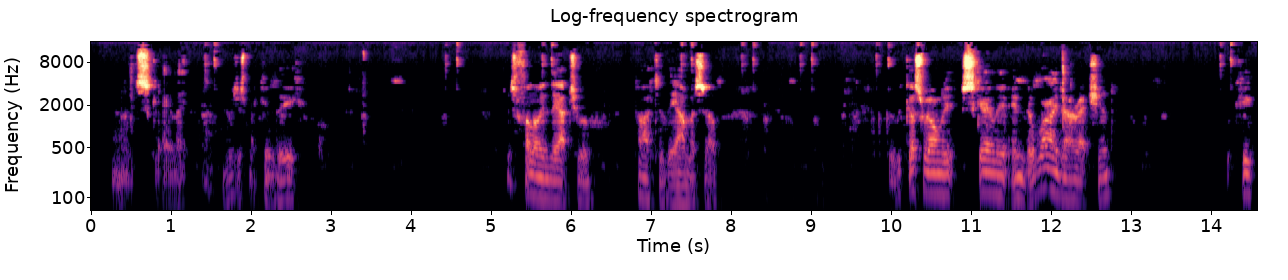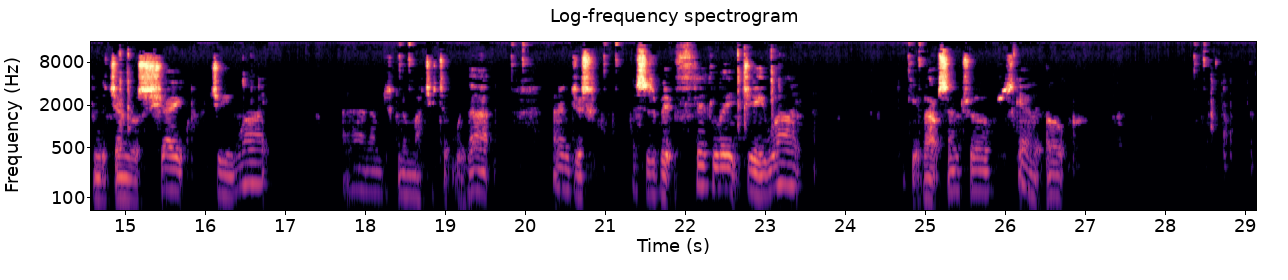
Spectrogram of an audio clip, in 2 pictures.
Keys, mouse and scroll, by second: 0.0 s, 1.2 click, 2.9 s, 4.2 click, 6.1 click, 7.1 click, 7.9 click, 8.7 click, 9.6 alt+click, 10.8 s, 11.8 y, 13.9 click, 14.6 g, 16.8 y, 18.2 click, 19.6 click, 20.8 alt+click, 22.3 g, 22.7 y, 24.6 click, 25.6 s, 28.1 click, 28.7 ctrl+z.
